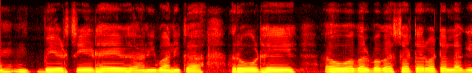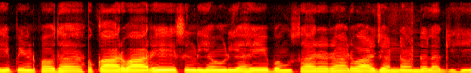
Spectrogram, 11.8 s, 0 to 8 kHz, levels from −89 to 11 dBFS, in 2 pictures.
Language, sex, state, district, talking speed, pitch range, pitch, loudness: Chhattisgarhi, male, Chhattisgarh, Korba, 130 wpm, 180-185 Hz, 180 Hz, -14 LUFS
